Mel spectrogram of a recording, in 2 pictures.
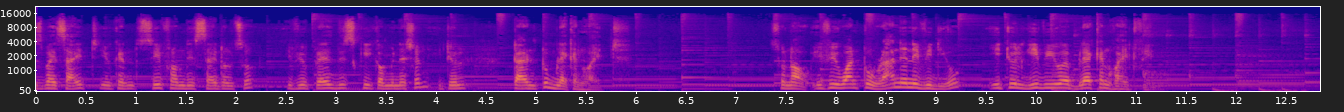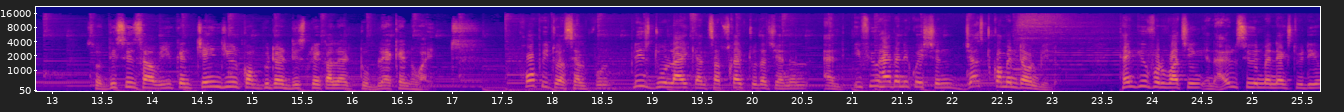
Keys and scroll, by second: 5.0 ctrl+Tab, 9.4 ctrl+Tab, 14.7 ctrl+Tab.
